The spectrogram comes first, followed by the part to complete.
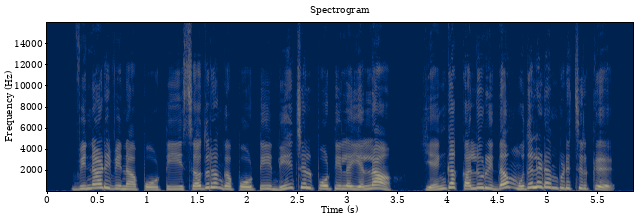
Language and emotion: Tamil, happy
